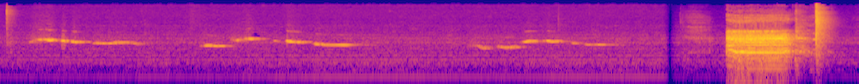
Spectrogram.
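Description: A person whistles a short, wandering tune in several separate phrases, close and clear, followed by a loud burp at the end.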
